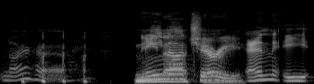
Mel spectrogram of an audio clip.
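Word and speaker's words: Neneh Cherry: developed uh inspired by the Swedish pop artist Nina Cherry was she cute I do not know her Nina Cherry NE n e h you like how synchronized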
